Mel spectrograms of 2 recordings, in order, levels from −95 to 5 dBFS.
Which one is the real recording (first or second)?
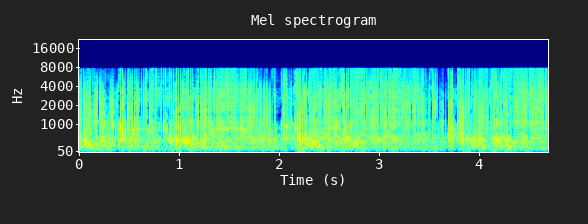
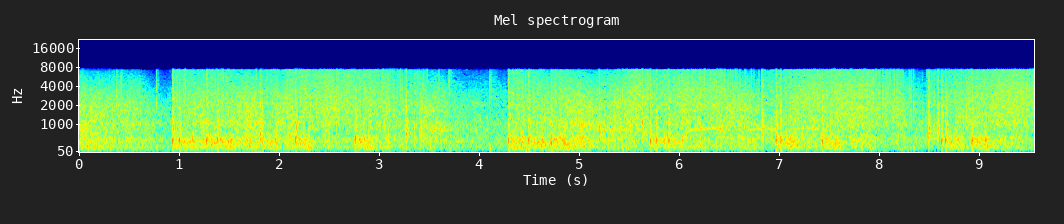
second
